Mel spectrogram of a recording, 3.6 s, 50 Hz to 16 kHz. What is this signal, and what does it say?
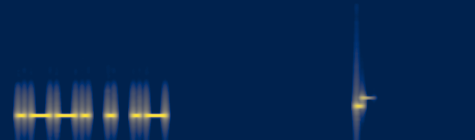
Morse code, heard as a keyed tone, about 24 wpm, 700 Hz. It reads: PEA
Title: Top Three Letter Combinations in Words 25wpm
